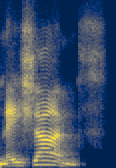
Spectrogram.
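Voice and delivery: ordinary talk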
